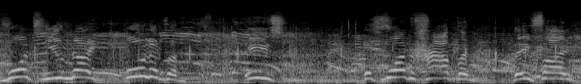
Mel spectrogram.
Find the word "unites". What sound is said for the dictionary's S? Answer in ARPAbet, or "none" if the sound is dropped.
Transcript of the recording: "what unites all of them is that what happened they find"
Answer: none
